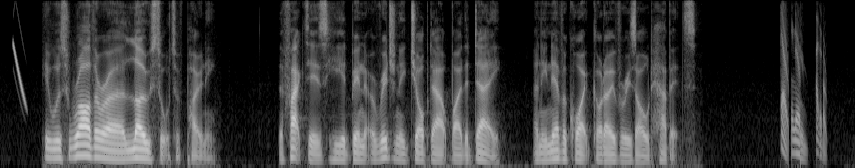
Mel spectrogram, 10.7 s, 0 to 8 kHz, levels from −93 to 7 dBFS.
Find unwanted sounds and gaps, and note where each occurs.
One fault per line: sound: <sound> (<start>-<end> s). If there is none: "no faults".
sound: chirp (0.2-0.4 s)
sound: chirp (9.8-10.4 s)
